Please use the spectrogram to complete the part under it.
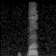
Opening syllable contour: rising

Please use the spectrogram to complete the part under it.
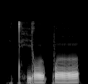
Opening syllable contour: rising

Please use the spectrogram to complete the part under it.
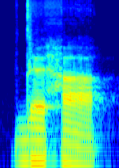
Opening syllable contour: low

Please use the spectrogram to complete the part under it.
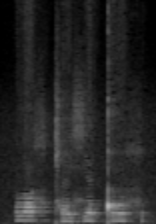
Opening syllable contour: rising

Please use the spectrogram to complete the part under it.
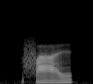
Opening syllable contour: rising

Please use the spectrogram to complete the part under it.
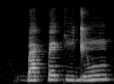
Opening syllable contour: low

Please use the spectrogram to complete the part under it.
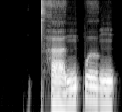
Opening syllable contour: rising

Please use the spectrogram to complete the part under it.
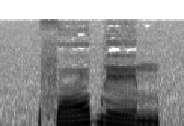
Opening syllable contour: rising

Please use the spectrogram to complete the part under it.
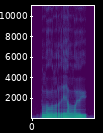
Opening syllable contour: low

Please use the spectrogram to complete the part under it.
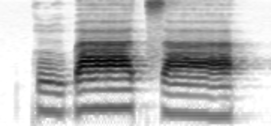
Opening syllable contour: low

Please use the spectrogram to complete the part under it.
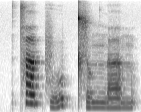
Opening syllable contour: high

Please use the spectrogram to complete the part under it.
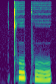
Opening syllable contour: falling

